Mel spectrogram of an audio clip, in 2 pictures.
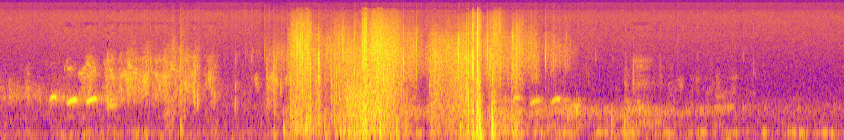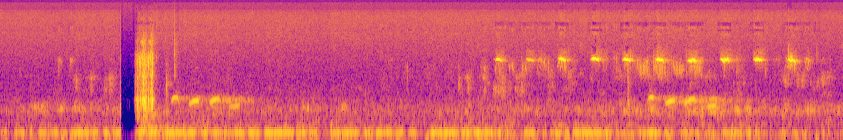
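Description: Several birds call over a steady low hum at Shahe, on the north bank, during birdwatching: short, hoarse mid-pitched calls early on, a burst of rushing noise, then a quick series of high, bright repeated notes toward the end.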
